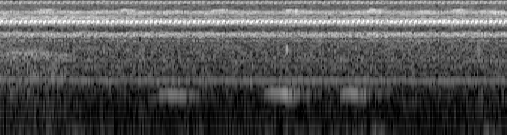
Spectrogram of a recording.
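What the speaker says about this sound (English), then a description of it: "Ooh, I hear an owl." An owl hoots in the night in the video game Mythruna, a few soft low hoots in a row, faint and distant over a constant hum of background noise.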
